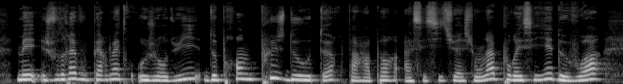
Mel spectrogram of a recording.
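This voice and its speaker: A woman's somewhat breathy voice with a dark, mellow tone, medium pitch and ordinary pitch variation at a moderate pace, on a very clean recording with a silent background. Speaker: coach. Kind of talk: podcast monologue. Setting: podcast.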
